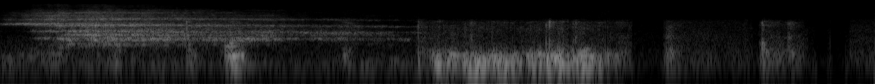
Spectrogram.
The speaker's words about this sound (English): Breathing in, exhaling,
